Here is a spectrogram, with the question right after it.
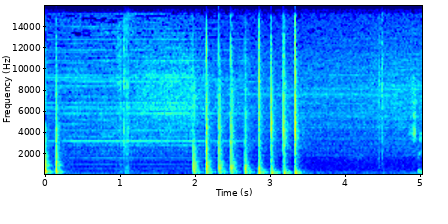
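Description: Someone taps across a gel-coated fiberglass boat deck to locate a hollow void, marking its edges in pencil so its size is known. One knock comes early and a faint one follows, then a quick run of nine hollow, mid-pitched knocks. The hollow sound reveals a void under the gel coat.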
